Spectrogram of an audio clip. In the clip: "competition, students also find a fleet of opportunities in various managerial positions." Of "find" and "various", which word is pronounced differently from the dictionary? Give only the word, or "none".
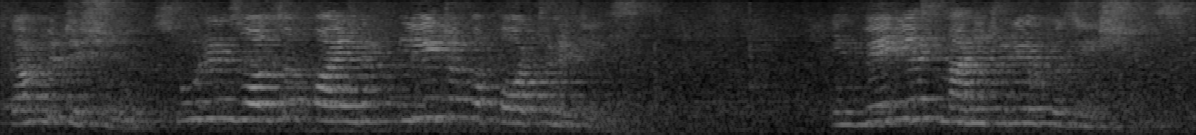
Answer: find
